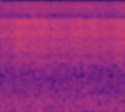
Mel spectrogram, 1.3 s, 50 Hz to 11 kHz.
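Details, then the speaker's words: PAM8610 amplifier module, battery powered, Pioneer 10 W speakers, MP3 player source: steady high-pitched hiss with no signal, noticeable noise level regardless of volume; likely a board design issue, suspected not confirmed. "I'm afraid you can already hear the noticeable noise level."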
